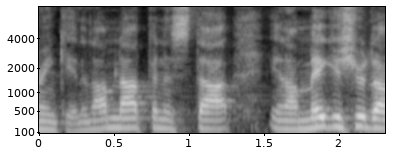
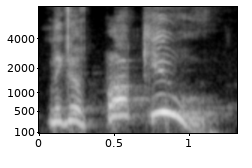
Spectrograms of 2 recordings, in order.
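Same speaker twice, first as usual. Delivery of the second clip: pitched high and slow, spitting it out; high angry retort; 9 semitones higher, slower than usual. Acted. Fed-up man cursing out people he tried to help, high and slow. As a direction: throw it back hard and slow.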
